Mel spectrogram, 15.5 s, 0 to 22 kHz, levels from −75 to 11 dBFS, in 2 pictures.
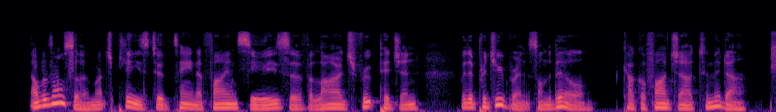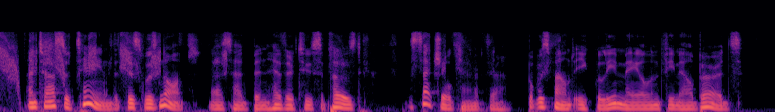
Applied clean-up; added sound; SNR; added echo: neural mask model DeepFilterNet 3.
